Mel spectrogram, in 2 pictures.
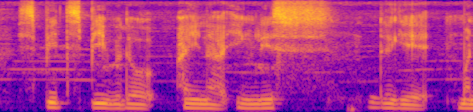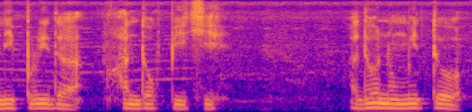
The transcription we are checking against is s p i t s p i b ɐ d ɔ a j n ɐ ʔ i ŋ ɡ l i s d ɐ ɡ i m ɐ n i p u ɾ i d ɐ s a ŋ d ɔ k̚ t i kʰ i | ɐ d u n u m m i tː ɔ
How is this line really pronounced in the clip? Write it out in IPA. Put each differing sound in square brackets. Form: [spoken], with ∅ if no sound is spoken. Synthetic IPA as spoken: s p i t s p i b ɐ d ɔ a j n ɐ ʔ i ŋ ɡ l i s d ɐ ɡ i m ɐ n i p u ɾ i d ɐ [h] a [n] d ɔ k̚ [p] i kʰ i | ɐ d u n u [ŋ] m i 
